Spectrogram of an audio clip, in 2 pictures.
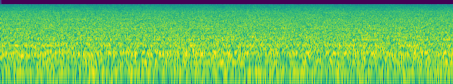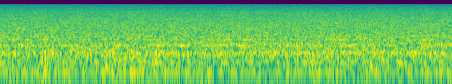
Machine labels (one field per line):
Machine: fan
